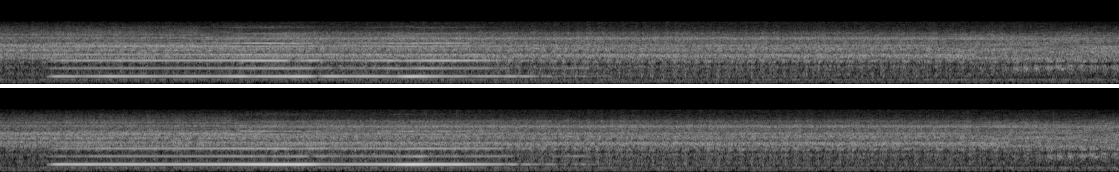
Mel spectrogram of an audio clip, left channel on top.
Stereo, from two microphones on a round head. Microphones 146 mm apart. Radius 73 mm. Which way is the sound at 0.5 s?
65° left (ahead or behind).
